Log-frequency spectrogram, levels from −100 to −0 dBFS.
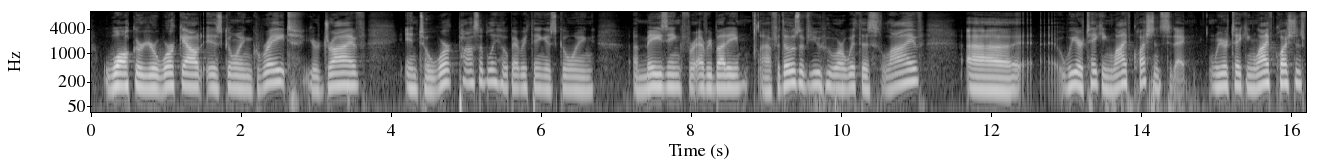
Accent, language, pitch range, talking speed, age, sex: American, English, 150-190 Hz, 150 wpm, 40-59, male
